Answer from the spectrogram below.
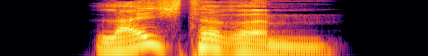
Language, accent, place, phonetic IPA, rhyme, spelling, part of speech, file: German, Germany, Berlin, [ˈlaɪ̯çtəʁəm], -aɪ̯çtəʁəm, leichterem, adjective, De-leichterem.ogg
- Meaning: strong dative masculine/neuter singular comparative degree of leicht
